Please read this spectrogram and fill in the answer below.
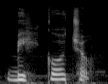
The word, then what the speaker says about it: bizcocho: Pero ¿cómo pronunciamos la Z si le sigue una consonante? Por ejemplo, bizcocho, hallazgo, liderazgo. Puedes notar que reducimos la intensidad de la letra Z. Suena como un leve suspiro.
